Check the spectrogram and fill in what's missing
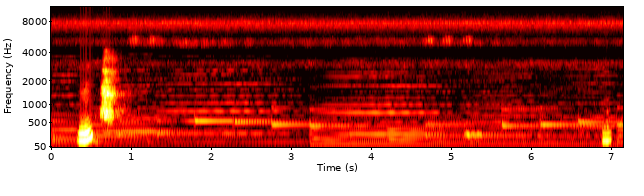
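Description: A pair of quick dog barks rings out near the start, then a steady buzz of crickets fills the background, with one more short yelp at the end.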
